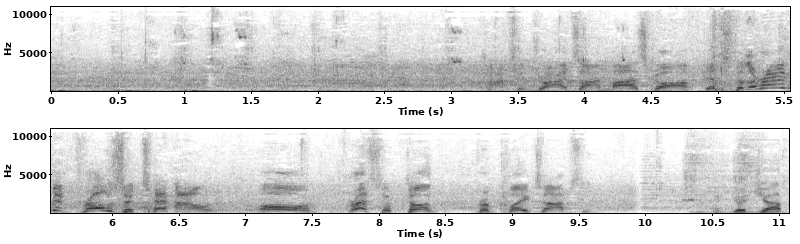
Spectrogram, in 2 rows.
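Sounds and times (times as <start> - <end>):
arena crowd hum: 0.0 - 11.0.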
